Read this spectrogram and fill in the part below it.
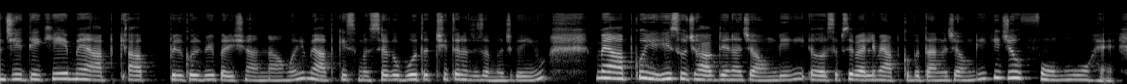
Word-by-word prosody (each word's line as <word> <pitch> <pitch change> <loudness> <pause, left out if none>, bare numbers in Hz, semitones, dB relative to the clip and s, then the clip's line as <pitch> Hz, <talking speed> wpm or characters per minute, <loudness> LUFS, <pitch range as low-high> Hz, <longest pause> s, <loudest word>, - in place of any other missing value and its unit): जी 235 +1 +2
देखिए, 235 +4 +1
मैं 245 -1 +2
आपक 200 +1 -4
आप 205 -1 -3 0.2
बिल्कुल 220 0 +2
भी 215 +1 -1
परेशान 190 -2 -3
ना 185 0 -7
होएँ 225 +8 -2
मैं 275 -2 0
आपकी 200 +1 -2
समस्या 205 -1 -2
को 220 0 +1
बहुत 225 +2 +3
अच्छी 225 +2 -1
तरह 230 -1 0
से 195 - -8
समझ 180 -2 -4
गई 185 -1 -5
हूँ। 275 +7 -4 0.5
मैं 300 -1 +8
आपको 270 +1 +5
यही 260 -2 +5
सुझाव 230 -5 +2
देना 210 -1 -1
चाहूँगी 205 +3 -3
अ, 200 -1 +1
सबसे 230 +4 +1
पहले 205 -1 +2
मैं 205 -1 -1
आपको 190 +1 -6
बताना 190 -1 -3
चाहूँगी 200 +6 -4
कि 310 - +6
जो 300 0 +7 0.2
फोमो 215 -2 -3
है 170 -2 -6
215 Hz, 200 wpm, -23 LUFS, 195-235 Hz, 0.5 s, मैं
